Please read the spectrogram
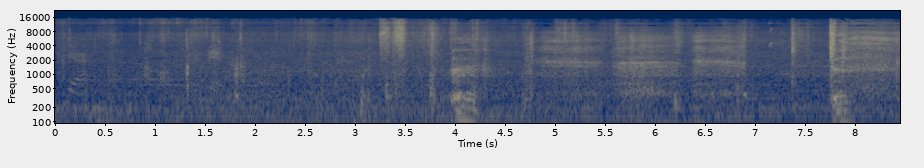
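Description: Pickup truck engine idling steadily, a low even hum, with a brief voice about halfway through.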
